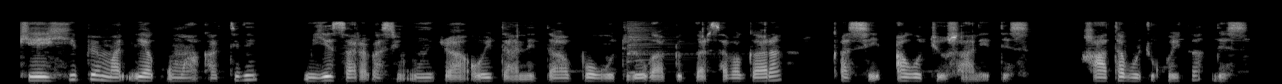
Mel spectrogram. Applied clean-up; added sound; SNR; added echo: none; Gong; 17 dB; none.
